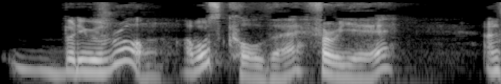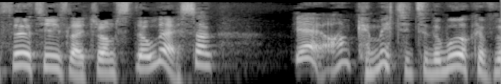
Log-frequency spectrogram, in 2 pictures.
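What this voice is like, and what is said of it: Usual voice. Nothing is said of it.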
